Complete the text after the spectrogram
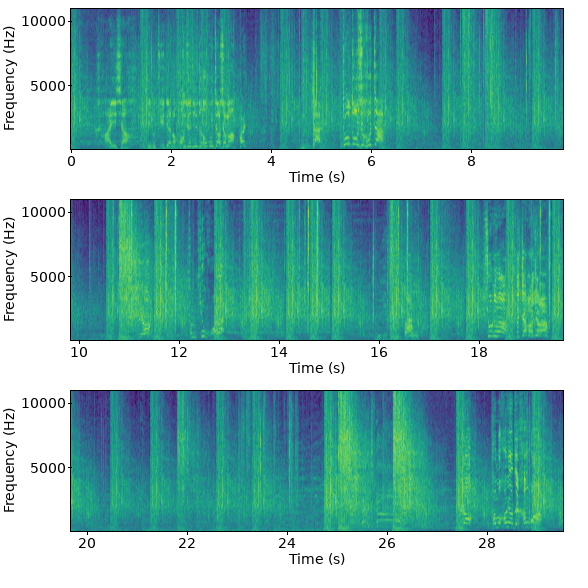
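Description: Gunshots crack repeatedly outdoors.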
